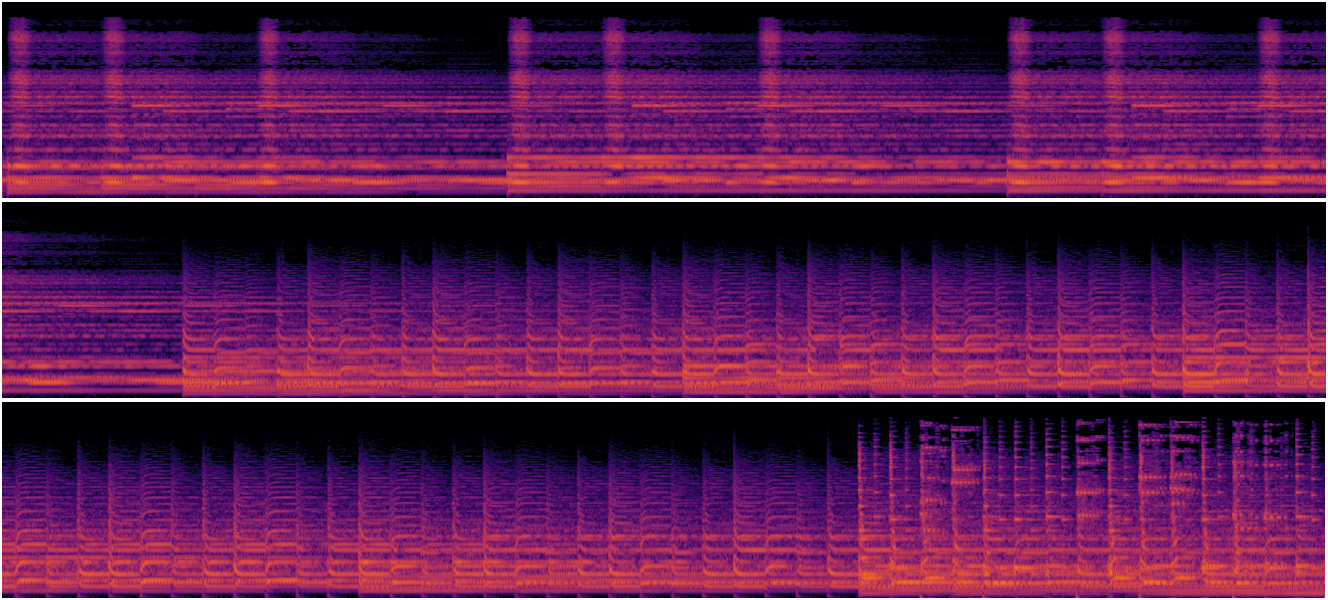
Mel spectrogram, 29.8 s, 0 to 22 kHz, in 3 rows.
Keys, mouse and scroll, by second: 3.0 scroll down 1, 3.3 middle click, 3.9 scroll up 1, 4.4 scroll up 1, 4.6 scroll down 1, 5.0 middle click, 6.7 scroll down 1, 6.7 middle click, 8.1-8.6 scroll up 1, 9.0 middle click, 9.9-11.7 scroll down 1, 16.4 scroll down 1, 16.4 middle click, 17.9 scroll down 1, 18.1 middle click, 19.1 scroll down 1, 20.1-20.6 scroll up 1, 20.9 right click.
